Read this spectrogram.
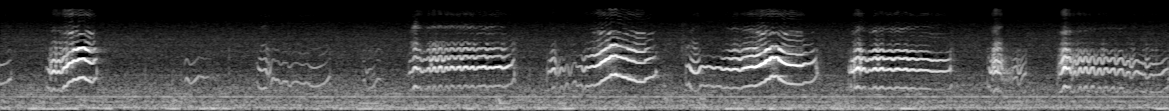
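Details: Two-hour-old English Bulldog puppies from a blue sable litter, sleeping, twitching and dreaming on a live puppy cam, give a run of high squeaky squeals that rise and fall, about one every second or so, over a steady electrical hum.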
